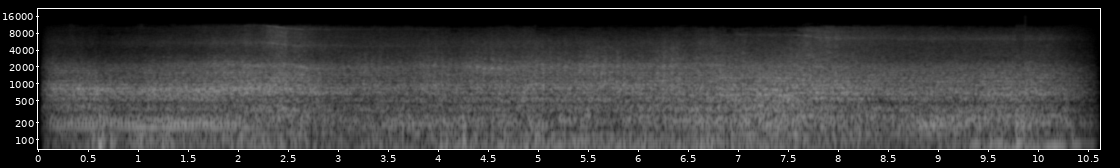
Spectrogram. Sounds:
train, rail transport, vehicle

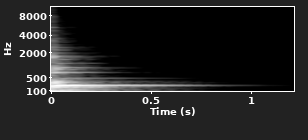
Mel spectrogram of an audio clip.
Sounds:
music, musical instrument, bowed string instrument

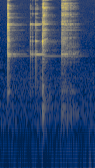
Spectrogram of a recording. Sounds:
dishes, pots and pans, home sounds, silverware

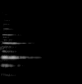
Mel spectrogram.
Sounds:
wind instrument, musical instrument, music

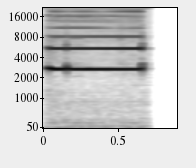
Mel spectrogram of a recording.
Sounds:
alarm

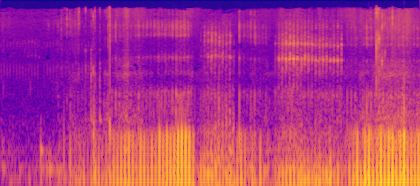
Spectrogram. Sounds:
purr, pets, animal, cat

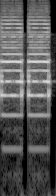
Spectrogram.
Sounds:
alarm

